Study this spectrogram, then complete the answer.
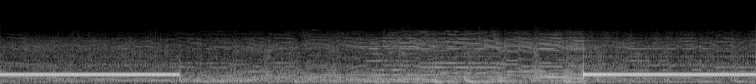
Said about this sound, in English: I'm still ringing. Yeah, we're going to call another state patrol in Montana. Try to get a patrolman on the phone here.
